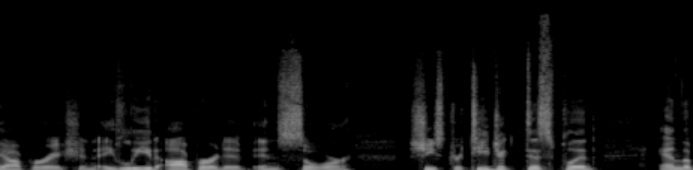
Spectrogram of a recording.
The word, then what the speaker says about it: SOAR: SOAR. SOAR also is what that would be pronounced as.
